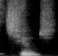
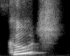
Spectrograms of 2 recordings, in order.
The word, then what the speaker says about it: Chooch: It's Chooch. Say it right. It says AJ. I know, but I'm telling you who it is. Cooch? Told you.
